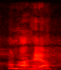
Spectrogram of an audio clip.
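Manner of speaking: high, guilty little admission; high, sheepish half-confession; sheepish son. Acted. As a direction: squeak it out like a kid caught red-handed. Son admits sin to God.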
